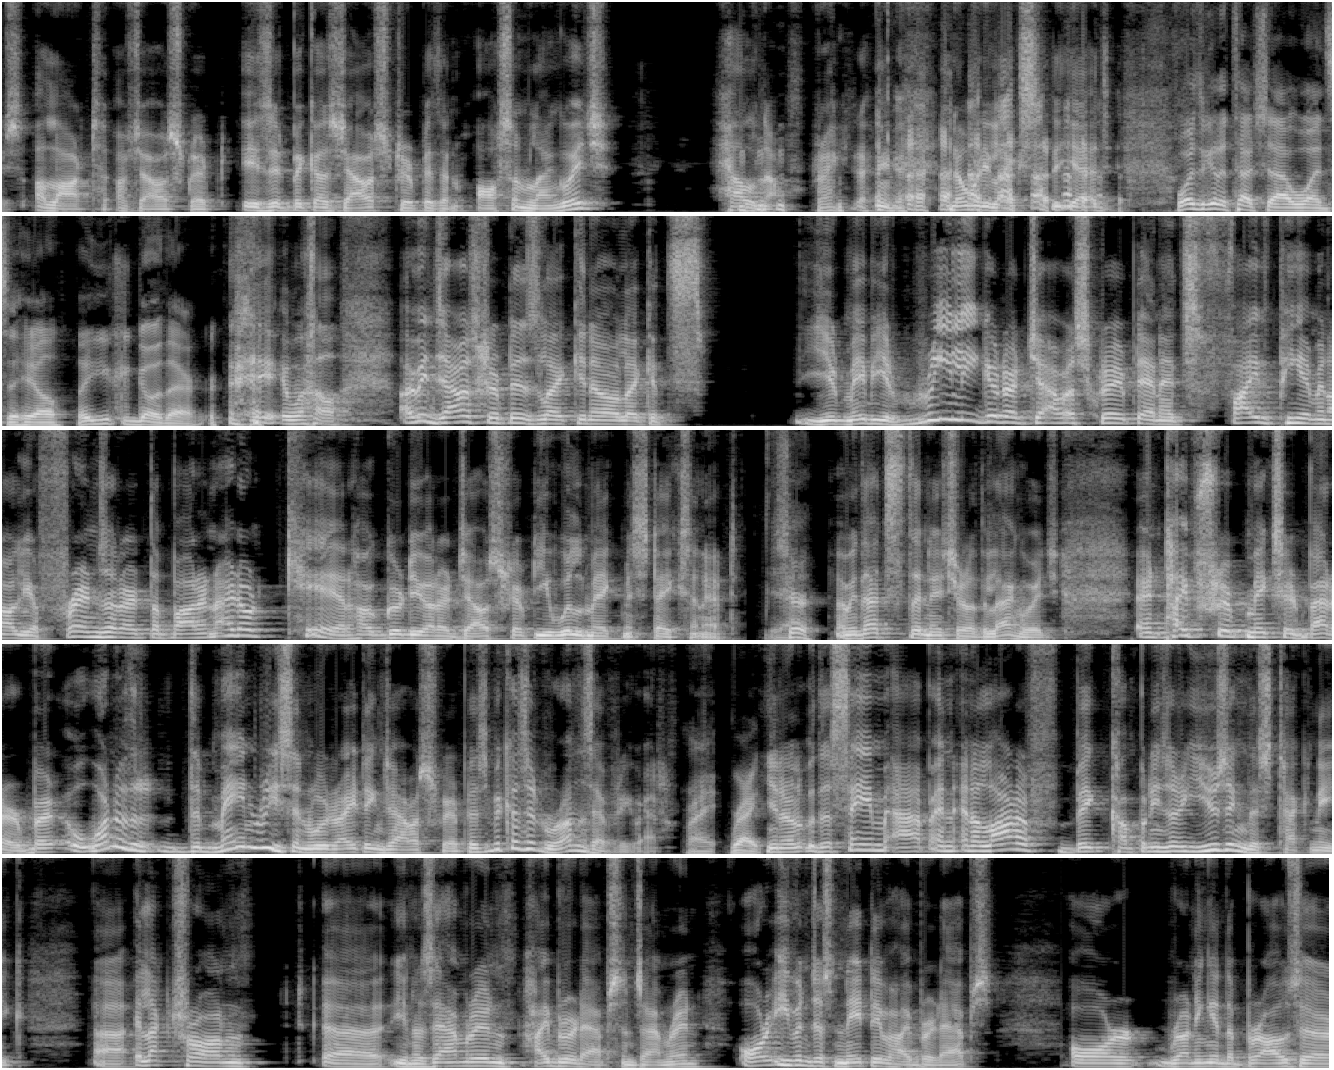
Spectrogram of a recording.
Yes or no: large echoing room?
no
